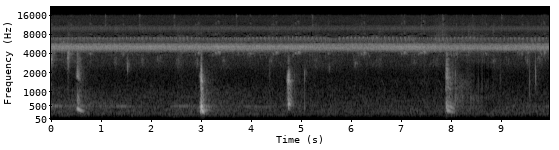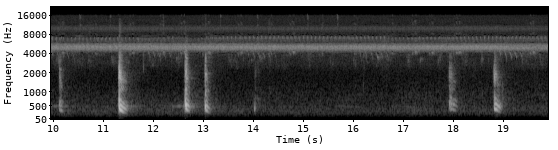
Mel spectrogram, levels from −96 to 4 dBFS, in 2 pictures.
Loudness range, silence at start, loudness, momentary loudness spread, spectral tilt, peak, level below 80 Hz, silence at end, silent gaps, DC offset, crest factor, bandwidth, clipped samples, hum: 5 LU; 0 s; -36 LUFS; 5 LU; 1.5 dB/octave; -6 dBFS; under -90 dBFS; 0 s; none; under 0.1%; 32 dB; 16.5 kHz; under 0.1%; none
